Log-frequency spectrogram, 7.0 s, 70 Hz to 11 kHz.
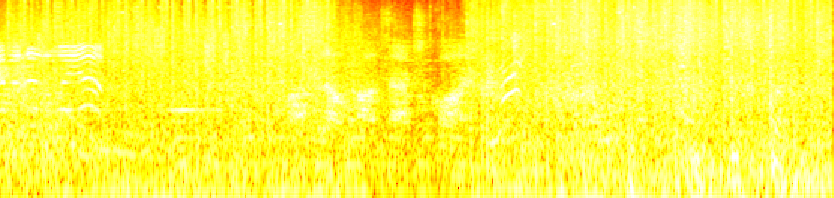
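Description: Gunfire in Gears of War 4 aimed at a shield-carrying enemy, rapid mechanical bursts and clattering shots mixed with game effects, fairly loud and continuous, with a voice talking over it.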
